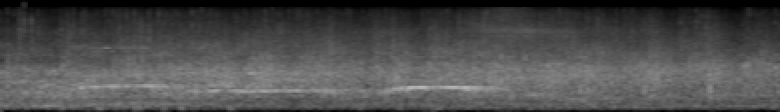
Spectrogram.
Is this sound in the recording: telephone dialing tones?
no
